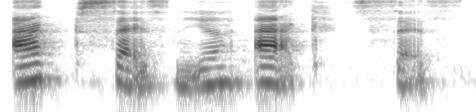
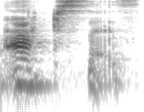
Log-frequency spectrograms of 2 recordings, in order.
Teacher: từ này vừa là động từ vừa là danh từ luôn thì trọng âm của nó đều giữ âm thứ nhất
